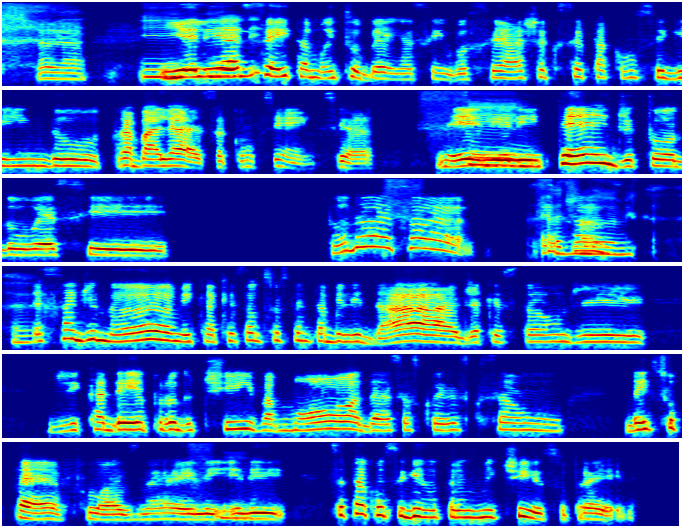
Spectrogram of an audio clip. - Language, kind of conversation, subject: Portuguese, advice, Como posso reconciliar o que compro com os meus valores?
- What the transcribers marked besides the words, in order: none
